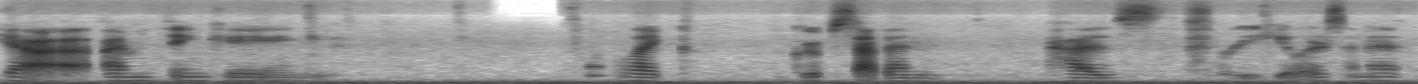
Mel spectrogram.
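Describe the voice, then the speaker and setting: Creaky, bright-voiced raid leader in voice chat. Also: medium pitch, level tone, slow, rough recording. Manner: hesitant, thinking out loud. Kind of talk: casual voice chat organizing an online game raid. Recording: faint noise on gaming voice chat.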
